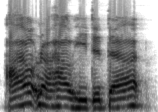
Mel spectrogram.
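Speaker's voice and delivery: ordinary talk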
